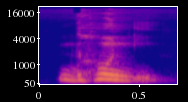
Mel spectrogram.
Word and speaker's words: ধ্বনি: উচ্চারণ করছি দেখো আমরা কিন্তু ব এর উচ্চারণ করছি না আমরা কিভাবে উচ্চারণ করছি আমরা বলছি ধ্বনি ধকার নয় হ্রস্ব ইকার ধ্বনি তারপরে ধরো স্বর সয়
